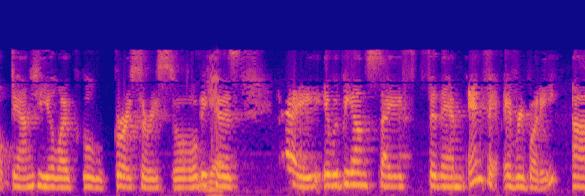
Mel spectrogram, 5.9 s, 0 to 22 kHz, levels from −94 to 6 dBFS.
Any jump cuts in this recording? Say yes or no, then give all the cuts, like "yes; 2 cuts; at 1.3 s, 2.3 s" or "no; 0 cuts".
no; 0 cuts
